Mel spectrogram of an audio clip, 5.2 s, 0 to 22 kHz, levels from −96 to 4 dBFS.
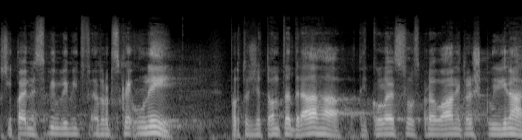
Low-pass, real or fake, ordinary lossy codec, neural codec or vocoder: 14.4 kHz; fake; MP3, 96 kbps; codec, 32 kHz, 1.9 kbps, SNAC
